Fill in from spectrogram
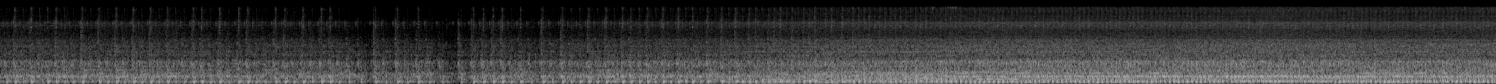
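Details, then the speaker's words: Honda CD70 motorcycle just after its carburetor was fitted: single-cylinder putter runs fast and steady without hunting or surging; idle rpm is high and will be turned down during carburetor setting. "जी तो दोस्तों यह जब motor bike का carburettor fit किया जाता है तो accelerator जो है उसकी हाई होती है हम इसकी पहले आरपीएम स्लो करेंगे"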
